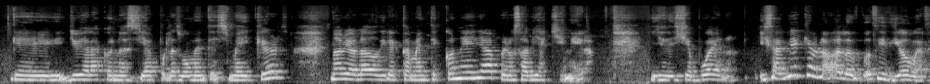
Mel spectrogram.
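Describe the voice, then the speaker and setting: A young woman, a podcast guest, chatting casually and retelling events with many fillers and quoted asides. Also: mid-range voice. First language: Spanish. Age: young adult. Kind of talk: casual interview storytelling.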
